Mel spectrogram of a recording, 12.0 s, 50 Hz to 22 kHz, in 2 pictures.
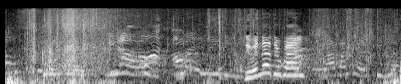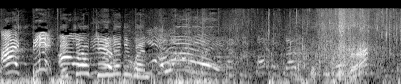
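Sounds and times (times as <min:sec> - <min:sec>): voices: 0:00.1 - 0:11.9
water splashing in pool: 0:00.1 - 0:12.0.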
